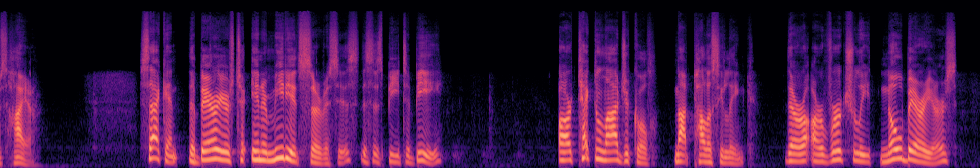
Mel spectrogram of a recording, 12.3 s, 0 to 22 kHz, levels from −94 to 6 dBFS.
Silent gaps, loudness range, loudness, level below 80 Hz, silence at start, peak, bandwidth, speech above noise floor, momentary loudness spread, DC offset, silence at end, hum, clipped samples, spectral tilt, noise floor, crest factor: none; 5 LU; -18 LUFS; -66 dBFS; 0 s; -2 dBFS; 15.5 kHz; 54 dB; 14 LU; under 0.1%; 0.3 s; none; under 0.1%; -5.5 dB/octave; -72 dBFS; 16 dB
